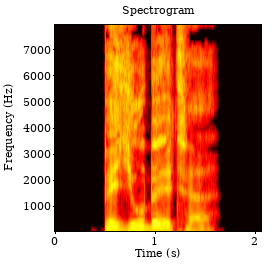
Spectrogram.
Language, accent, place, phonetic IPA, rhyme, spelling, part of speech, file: German, Germany, Berlin, [bəˈjuːbl̩tə], -uːbl̩tə, bejubelte, adjective / verb, De-bejubelte.ogg
- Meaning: inflection of bejubeln: 1. first/third-person singular preterite 2. first/third-person singular subjunctive II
